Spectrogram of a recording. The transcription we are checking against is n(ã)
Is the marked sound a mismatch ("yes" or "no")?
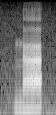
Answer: yes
